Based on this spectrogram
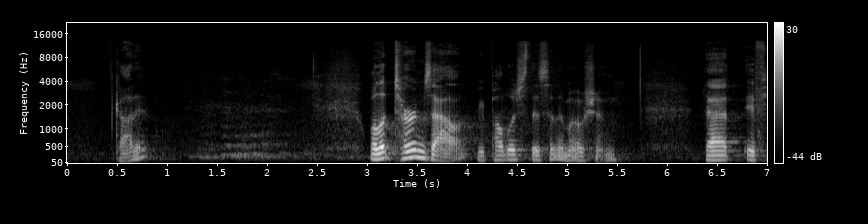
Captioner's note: laugh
